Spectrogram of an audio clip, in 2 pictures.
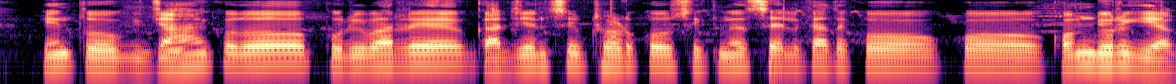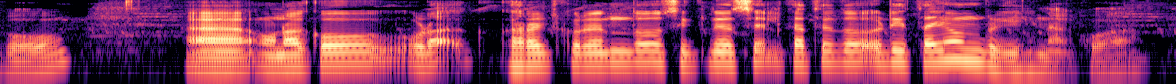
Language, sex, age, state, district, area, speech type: Santali, male, 45-60, West Bengal, Malda, rural, spontaneous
